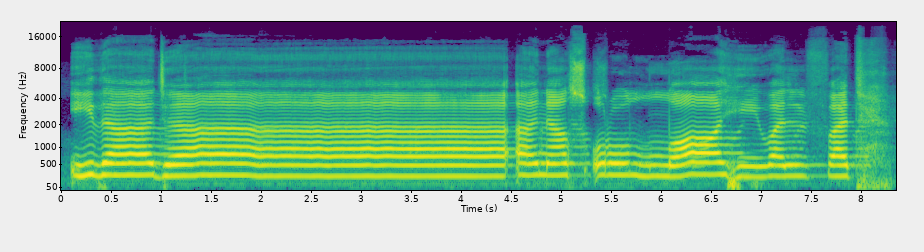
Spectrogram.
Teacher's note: اذا جاء نصر اللہ والفتح، اس میں دیکھیں تو ذال الف زبر دا، الف مدہ ہے، 1 سے 2 الف کے برابر آپ نے اس کی حرکت کو کھینچ کے لمبا کر کے پڑھنا ہے۔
